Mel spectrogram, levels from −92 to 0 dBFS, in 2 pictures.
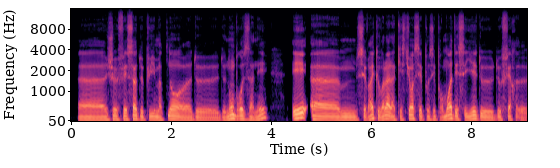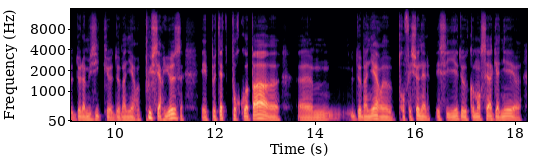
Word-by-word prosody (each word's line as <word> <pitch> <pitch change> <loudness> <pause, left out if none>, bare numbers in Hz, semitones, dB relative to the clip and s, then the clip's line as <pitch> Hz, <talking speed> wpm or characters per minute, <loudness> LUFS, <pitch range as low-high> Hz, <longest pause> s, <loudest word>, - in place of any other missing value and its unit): Heu, 90 -1 0
je 100 +3 -1
fais 95 +3 -1
ça 105 +5 +3
depuis 95 0 -3
maintenant, 90 +2 +1
heu, 85 0 -1
de 80 -2 -4
de 85 +2 -6
nombreuses 100 -2 +2
années. 105 - -1 0.5
Et 140 +6 +7
hem, 90 -3 +1
c'est 80 - -3
vrai 120 +2 +2
que 95 - -3
voilà, 100 +6 +4
la 90 - 0
question, 90 +6 -2
elle 120 - +5
s'est 100 -3 -3
posée 90 +1 -6
pour 85 -1 -9
moi 115 +7 +4
d'essayer 100 +1 0
de 90 -4 -1
de 90 - -3
faire, 90 +2 -4
heu, 80 -2 -7
de 75 +5 -3
la 90 -1 0
musique 90 +2 -5
heu, 80 -2 -1
de 85 +3 -5
manière 85 0 -2 0.2
plus 155 - +3
sérieuse 115 - +2 0.4
et 80 +1 -4
peut-être 90 +8 -1
pourquoi 100 -4 0
pas, 120 -1 +8
heu, 85 -1 0 0.4
hem, 85 +2 -3 0.4
de 95 +1 -2
manière, 95 +3 +2
heu, 85 -2 -1
professionnelle. 90 0 -1
Essayer 90 +1 -3
de 95 -2 0
commencer 90 +3 -2
à 95 - +2
gagner, 95 +2 0
heu 80 -3 -4
90 Hz, 175 wpm, -24 LUFS, 85-100 Hz, 0.5 s, pas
